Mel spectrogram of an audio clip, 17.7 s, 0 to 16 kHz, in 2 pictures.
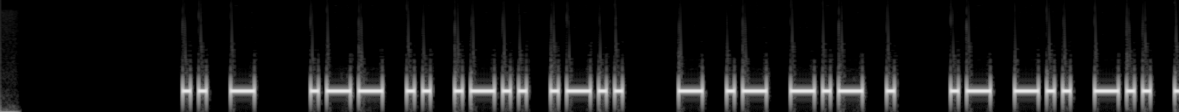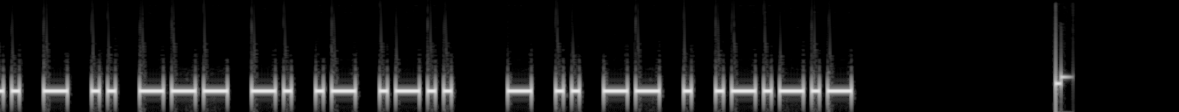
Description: Morse code, heard as a keyed tone, about 20 wpm, 700 Hz. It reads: IT WILL TAKE ADDITIONAL TIME.
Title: Sentences from Top 1000 Words - Review Part 4 - 20wpm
